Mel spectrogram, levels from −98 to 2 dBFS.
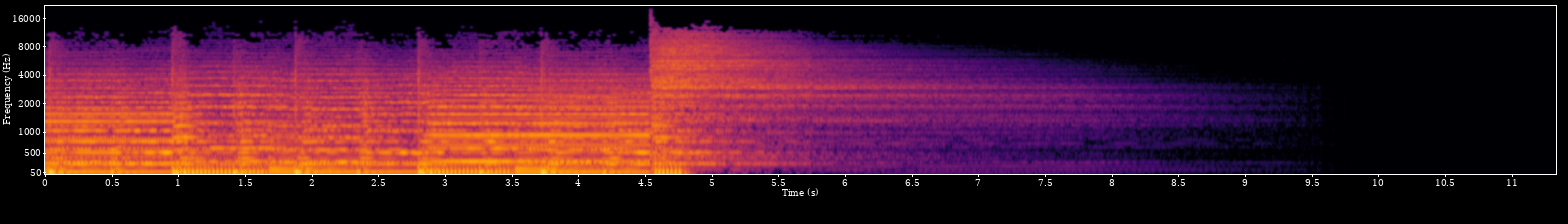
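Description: A broken MP3 bit reservoir is the likely cause of two brief disruptions, at 4.53–4.56 s and 5.74–5.77 s, where the sound briefly breaks and jumps ahead. Each lasts about 30 ms, roughly one frame of 26.1 ms. When frames are dropped, the next frame reaches back into the reservoir for its borrowed data and decodes bytes belonging to a different frame, so the output stumbles and skips forward.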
